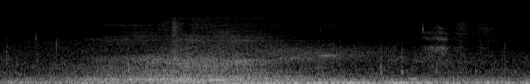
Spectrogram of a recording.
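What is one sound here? A car engine roars loudly as a car drives past.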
